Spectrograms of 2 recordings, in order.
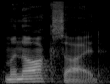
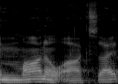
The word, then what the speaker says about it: monoxide: We're not going to say mono oxide. Why not? Because it looks like monukide. That'd be goofy, right? So if there's two if there's two syllables, we just cut or sorry, two two vowels, we cut one of the vowels out. Cut the right one out just to make sure it sounds like the element name.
